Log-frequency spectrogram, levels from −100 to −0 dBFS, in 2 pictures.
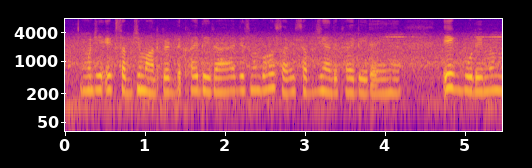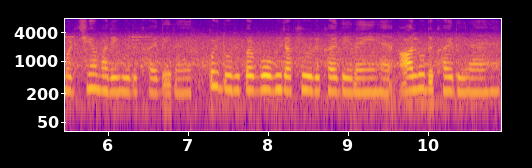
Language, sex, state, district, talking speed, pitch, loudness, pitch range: Hindi, female, Bihar, Saharsa, 225 wpm, 230 Hz, -20 LUFS, 220-245 Hz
